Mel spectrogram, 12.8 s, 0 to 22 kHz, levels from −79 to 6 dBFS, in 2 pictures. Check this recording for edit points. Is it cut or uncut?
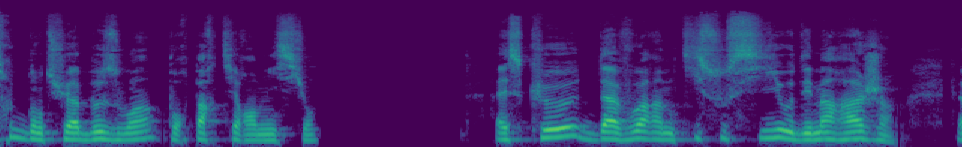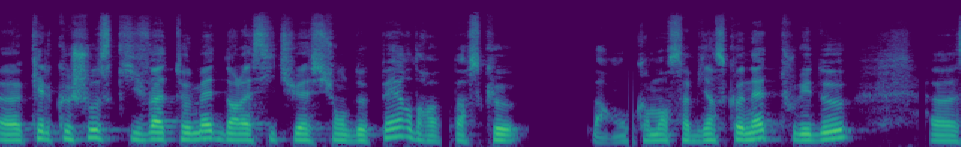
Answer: uncut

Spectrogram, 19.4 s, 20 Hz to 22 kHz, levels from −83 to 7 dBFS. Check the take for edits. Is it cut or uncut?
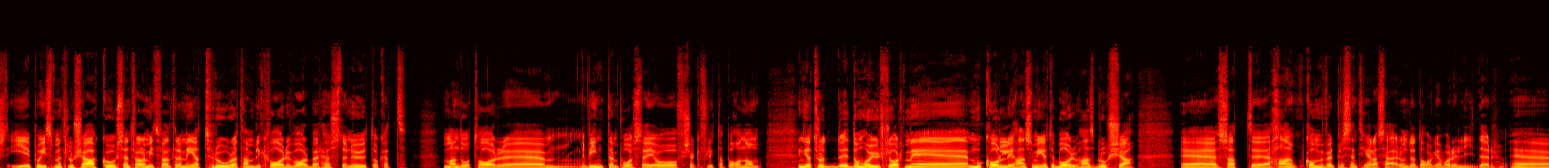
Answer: cut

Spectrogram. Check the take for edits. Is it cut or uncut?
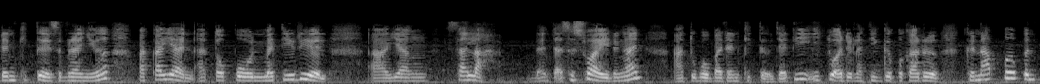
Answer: cut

